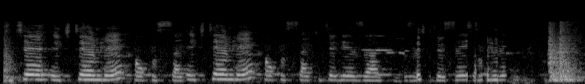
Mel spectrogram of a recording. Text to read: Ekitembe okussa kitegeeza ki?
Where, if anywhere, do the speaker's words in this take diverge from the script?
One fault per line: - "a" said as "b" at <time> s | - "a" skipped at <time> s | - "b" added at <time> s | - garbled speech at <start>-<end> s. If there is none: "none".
- "ekitembe okussa" added at 1.9 s
- garbled speech at 4.0-5.1 s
